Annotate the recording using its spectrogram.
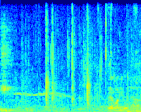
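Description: Outdoor camcorder background sound with faint distant voices and a few light clicks, and a thin high tone that sags slightly in pitch.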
